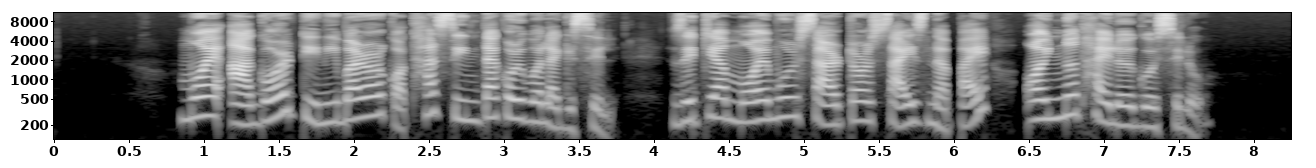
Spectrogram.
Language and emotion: Assamese, angry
